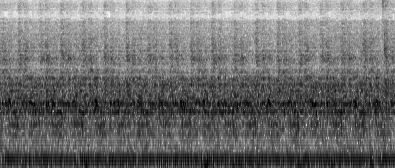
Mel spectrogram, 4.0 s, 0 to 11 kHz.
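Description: A model diesel locomotive's sound system, a Proto2000 GP18 with DCC sound, idles steadily with a low, even rumble and faint mechanical clatter, quiet and unbroken.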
